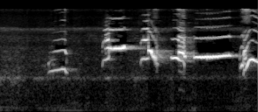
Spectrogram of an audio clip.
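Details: Excited Oriental magpie-robin (kacer) delivering a short burst of song: a faint whistle, then loud sweeping notes running into a sustained, steady high whistle.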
